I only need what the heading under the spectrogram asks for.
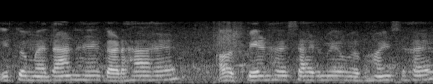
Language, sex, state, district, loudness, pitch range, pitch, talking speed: Hindi, female, Bihar, Patna, -18 LUFS, 190-205 Hz, 200 Hz, 195 wpm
